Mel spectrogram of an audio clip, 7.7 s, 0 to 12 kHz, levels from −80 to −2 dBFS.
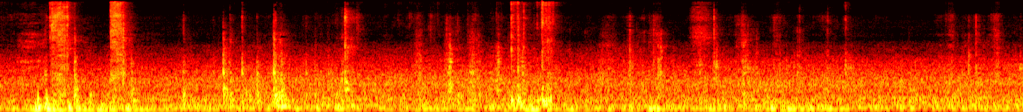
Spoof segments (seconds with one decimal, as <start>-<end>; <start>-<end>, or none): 0.0-7.7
